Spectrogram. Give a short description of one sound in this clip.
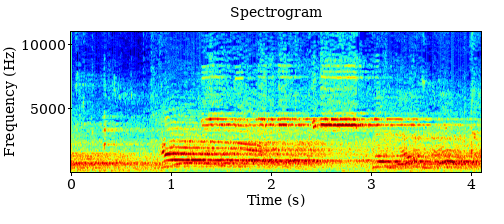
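A referee's whistle blows sharply in a large echoing hall.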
